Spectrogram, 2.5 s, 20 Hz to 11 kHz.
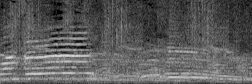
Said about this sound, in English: For this, I present a YouTube video of a crowd watching the 2006 eclipse in Libya.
